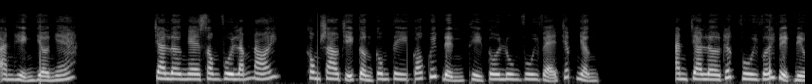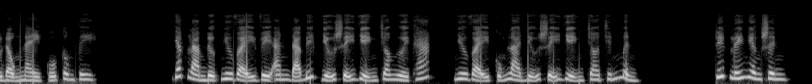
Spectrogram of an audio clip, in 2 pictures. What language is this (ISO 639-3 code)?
vie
